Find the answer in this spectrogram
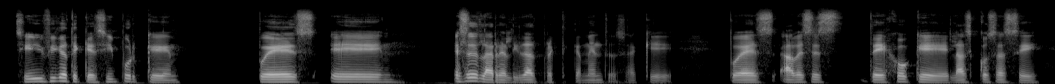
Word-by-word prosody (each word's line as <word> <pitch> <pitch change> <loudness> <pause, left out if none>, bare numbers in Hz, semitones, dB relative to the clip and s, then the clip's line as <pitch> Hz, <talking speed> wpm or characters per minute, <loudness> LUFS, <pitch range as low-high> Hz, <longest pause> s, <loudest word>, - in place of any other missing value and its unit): Sí, 135 +2 -1
fíjate 155 -1 0
que 110 - 0
sí, 125 +4 -1
porque, 105 -7 -3 0.8
pues, 115 - +4
eh, 115 -2 +2 0.6
esa 160 +1 +3
es 155 - +1
la 110 - +4
realidad 105 0 -2
prácticamente, 100 +2 -11
o - - -20
sea 90 - -16
que, 90 -3 -12 0.5
pues 105 -1 +1
a 110 -1 +1
veces 110 0 -1
dejo 115 +4 0
que 100 -4 +2
las 100 0 -2
cosas 110 -2 -4
se 100 -1 -3
110 Hz, 130 wpm, -26 LUFS, 100-120 Hz, 0.8 s, pues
